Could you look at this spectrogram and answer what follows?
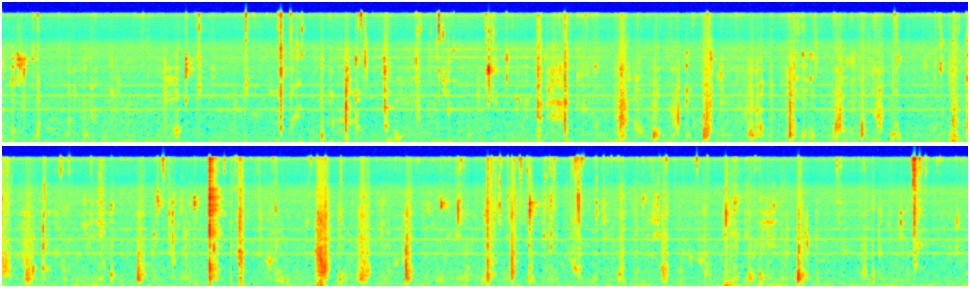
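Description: Close-miked biting, crumbling and chewing of dry, chalky lumps: sharp, irregular crunches and crackles, about one or two a second.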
